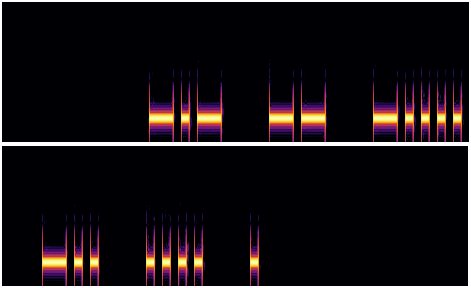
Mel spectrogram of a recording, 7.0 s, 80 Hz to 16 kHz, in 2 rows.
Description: Morse code, heard as a keyed tone, about 20 wpm, spaced as for 14 wpm, 700 Hz. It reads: KM6DHE
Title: 213 Lesson 34g - Number 8 - Call Signs 20wpm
